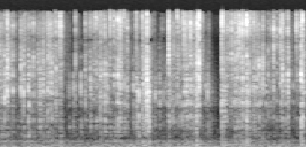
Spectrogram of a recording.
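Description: Long painted nails rapidly tap and scratch a medium-size toy figure set in a clear plastic blister pack on a printed cardboard card, the hollow packaging held up in both hands. A fast, aggressive run of dry, crackly clicks and scrapes plays over a steady low hum.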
